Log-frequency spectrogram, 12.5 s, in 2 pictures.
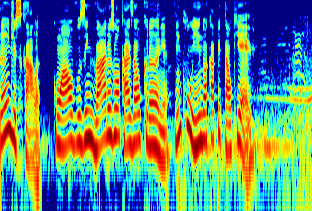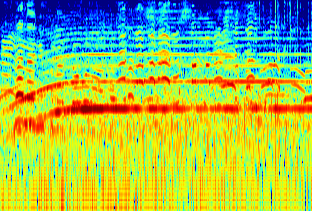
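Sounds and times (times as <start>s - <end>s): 
speech: 0.0s - 5.2s
faint murmur of people: 3.3s - 12.4s
city civil defense air-raid siren wailing: 5.1s - 12.4s.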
